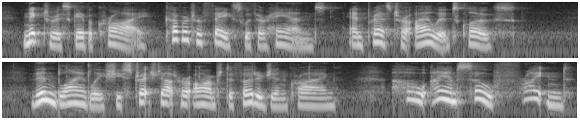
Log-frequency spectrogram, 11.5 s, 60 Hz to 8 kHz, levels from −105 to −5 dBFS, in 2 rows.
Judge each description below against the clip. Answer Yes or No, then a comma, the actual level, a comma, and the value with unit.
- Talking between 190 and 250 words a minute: No, average, 155 wpm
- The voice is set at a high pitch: Yes, high, 205 Hz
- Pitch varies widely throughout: Yes, wide, 5.7 semitones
